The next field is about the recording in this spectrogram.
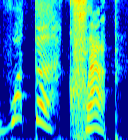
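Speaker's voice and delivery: high mock outrage. Mocking reaction to media.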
